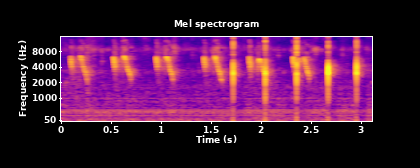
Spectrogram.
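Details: Mountain prinia, a ngebren-style master song for training captive birds: quick high chirps with downward-sweeping notes, repeated about three times a second in short bursts over a quiet background.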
